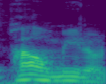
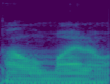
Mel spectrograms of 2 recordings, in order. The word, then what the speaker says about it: Palomino: visited palomino petroleum and it's palomino not palomano i really butchered that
